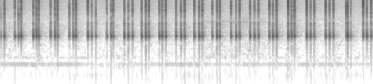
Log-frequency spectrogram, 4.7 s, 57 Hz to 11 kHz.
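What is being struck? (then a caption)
Small glass tumbler with glitter coating. A small hollow glass tumbler with a red glitter coating, held in the hands, is tapped and scratched with long natural fingernails on its sides and base. About 21 quick, dry clicks sound in an uneven fast rhythm, each with a short ring centered near 1.1 kHz and bright scratchy edges. A faint steady low hum sits underneath.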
